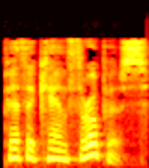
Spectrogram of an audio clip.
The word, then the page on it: pithecanthropus: British English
